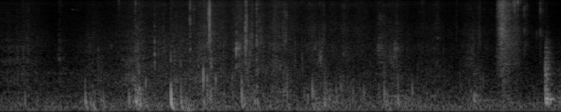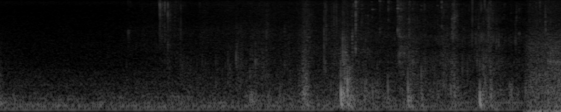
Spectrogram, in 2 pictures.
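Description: Quiet footsteps on a concrete floor, with a few light scattered knocks and clicks as a person moves about.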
